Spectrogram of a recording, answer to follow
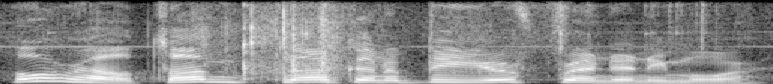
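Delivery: a lightly voiced wife, hammed-up; a playful mock threat. Pretend wife threatens husband to stay: mock childish threat.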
